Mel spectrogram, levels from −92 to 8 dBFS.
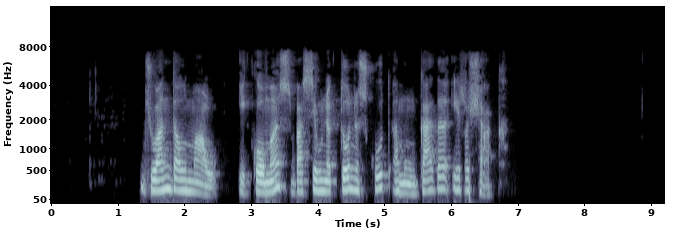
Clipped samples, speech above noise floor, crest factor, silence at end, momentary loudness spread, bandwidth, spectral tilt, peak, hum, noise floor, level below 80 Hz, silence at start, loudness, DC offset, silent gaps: under 0.1%; 46 dB; 18 dB; 2.4 s; 14 LU; 7.8 kHz; -6 dB/octave; -2 dBFS; none; -64 dBFS; -56 dBFS; 1.35 s; -19 LUFS; under 0.1%; none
